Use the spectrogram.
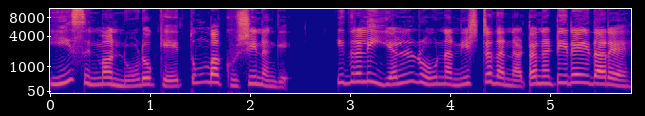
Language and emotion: Kannada, happy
